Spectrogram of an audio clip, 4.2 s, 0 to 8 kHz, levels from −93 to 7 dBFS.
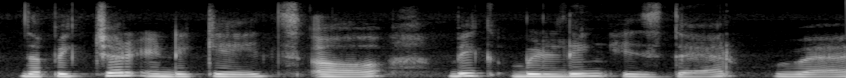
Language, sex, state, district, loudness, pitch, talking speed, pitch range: English, female, Maharashtra, Gondia, -18 LUFS, 225 Hz, 140 wpm, 215-235 Hz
